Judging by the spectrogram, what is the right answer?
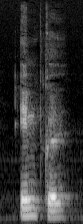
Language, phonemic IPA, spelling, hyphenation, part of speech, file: Dutch, /ˈɪm.kə/, Imke, Im‧ke, proper noun, Nl-Imke.ogg
- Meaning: a female given name from West Frisian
